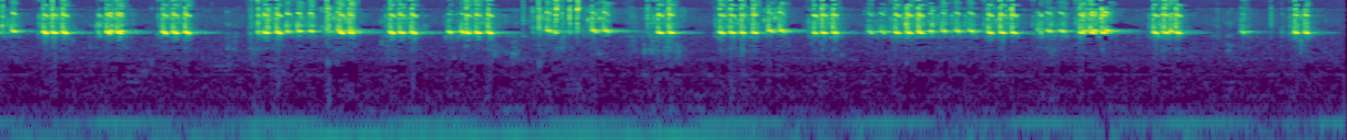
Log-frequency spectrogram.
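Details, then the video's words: High, trilling cricket chirps in bursts of clustered pulses, some running together into longer trills, against a low droning hum. "Free Cricket Sounds for Re-Use or Relaxation"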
